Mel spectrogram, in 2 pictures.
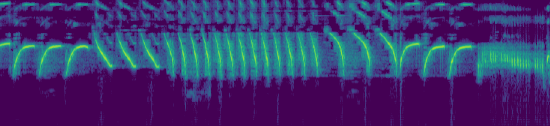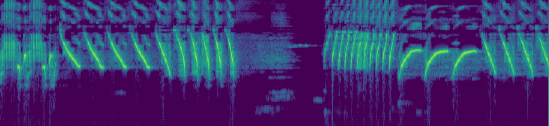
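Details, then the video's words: Canary singing loudly: fast series of repeated high sweeping notes, stretches of rapid buzzy trills and rolling tours, changing phrase every second or two, with a brief pause near the end before the rapid notes resume. "CANARY SINGING LOUD!!"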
